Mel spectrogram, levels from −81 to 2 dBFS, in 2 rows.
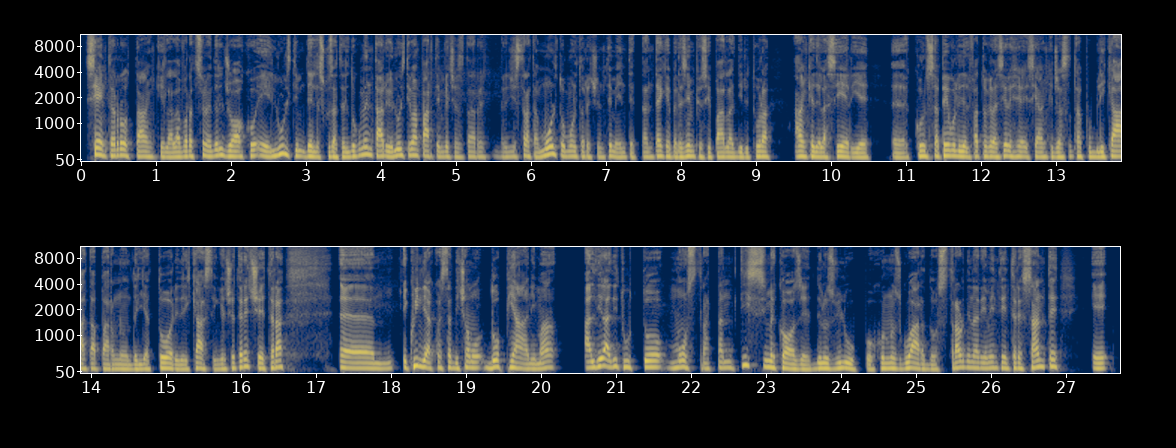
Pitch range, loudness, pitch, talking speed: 125-150 Hz, -17 LUFS, 135 Hz, 165 wpm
